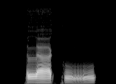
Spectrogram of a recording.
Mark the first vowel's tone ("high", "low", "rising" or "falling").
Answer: rising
